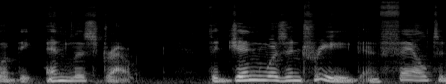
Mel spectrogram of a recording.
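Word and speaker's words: djinn: form of an enormous jinn a jinn is an Arabian spirit it spelled D J I and n but you don't pronounce the D his voice boomed across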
